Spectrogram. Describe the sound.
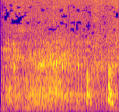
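Several voices make a low, rumbling, continuous purr-like growl for over a second, imitating the purr of a cat named Scribbles as it is petted, with a few brighter vocal bursts near the end.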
